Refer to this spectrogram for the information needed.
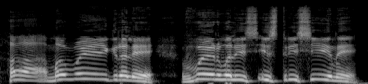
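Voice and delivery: high, drawn-out victory shouts; exultant, stretched-out cheering; jubilant yell. A narrator's reading. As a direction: crow with triumph at the top of your range. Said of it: "орал Кобин".

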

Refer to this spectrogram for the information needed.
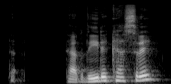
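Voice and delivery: ordinary delivery

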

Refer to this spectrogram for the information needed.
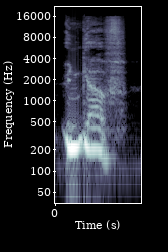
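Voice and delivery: loud, high cry for a tool; urgent shout. A narrator's reading. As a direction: shout it out in alarm, pitch way up. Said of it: "cria Korzoff". (cri pressant, fort et aigu)

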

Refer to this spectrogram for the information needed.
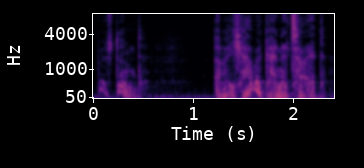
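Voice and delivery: soft, muttered phone reply; hushed brush-off. Acted. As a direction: brush the caller off quietly. Hiding man brushes off caller.

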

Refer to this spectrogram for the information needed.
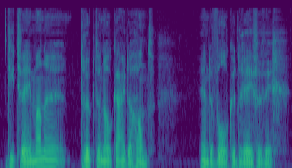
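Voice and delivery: plain reading voice

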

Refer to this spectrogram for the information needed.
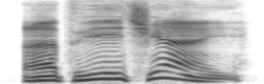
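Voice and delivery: slow, drawn-out angry order; Слик ordering the dog-man, yanking chain; harsh command. Acted. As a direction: bark the order down at him.

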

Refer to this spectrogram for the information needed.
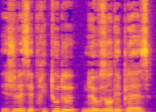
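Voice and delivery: proud swaggering boast at the dinner table; cocky boast. A narrator's reading. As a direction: crow it like a young rooster. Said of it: "en me redressant comme un jeune coq".

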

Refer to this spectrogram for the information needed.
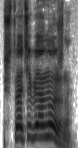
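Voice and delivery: put-on high, slow, tongue-tied drunk; slurred drunk speech. A narrator's reading. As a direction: slur it like a drunk. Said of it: "спросил он заплетающимся языком". (заплетающимся языком)

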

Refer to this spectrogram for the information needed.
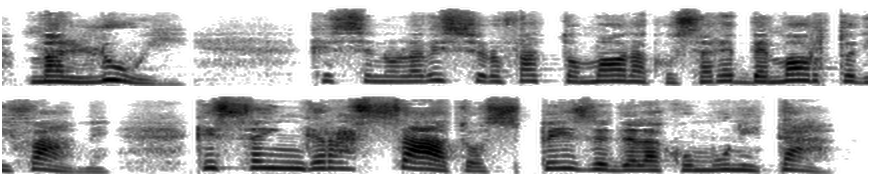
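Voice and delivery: loud, high ranting insults; furious tirade. Acted. Spinster raging at the monk's greed, loud and high. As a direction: rail against him without pause. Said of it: "gridò la zitellona".

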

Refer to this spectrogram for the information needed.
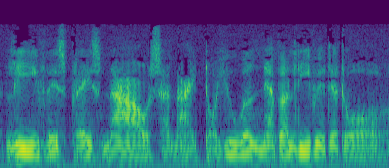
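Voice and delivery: very slow, low ghostly threat; cold hissing layered whisper. A narrator's reading. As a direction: menace him like a chill spirit. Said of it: "said the spectre".

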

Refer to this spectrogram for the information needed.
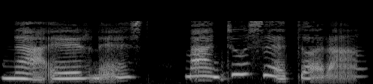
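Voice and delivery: high, soft, slow lovelorn voice; tender confession. A narrator's reading. Merlin telling Ernest she loves him, tenderly. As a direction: breathe out the love slowly, high and soft.

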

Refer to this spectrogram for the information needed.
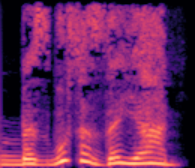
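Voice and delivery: quick, high-pitched confused question; unsettled and bewildered; flustered. A narrator's reading. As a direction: ask in a fluster, rushed and lifted. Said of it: "قالت عبير باضطراب".

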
